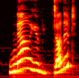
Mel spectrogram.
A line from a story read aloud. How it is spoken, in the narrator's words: shrieked the fir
